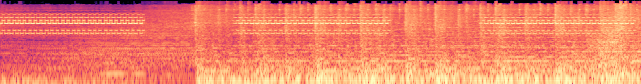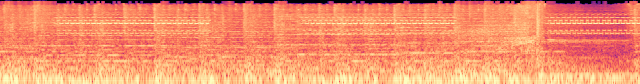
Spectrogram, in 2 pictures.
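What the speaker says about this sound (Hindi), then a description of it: "रिंग का आवाज तो सुनाई दे रहा है।" A mobile phone rings with a repeating electronic ringtone, its tone bursts recurring steadily over a dense background of dramatic music in a Hindi TV serial scene.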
